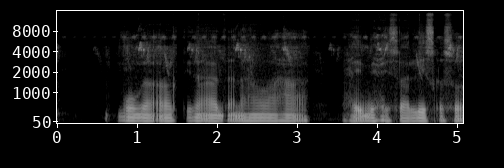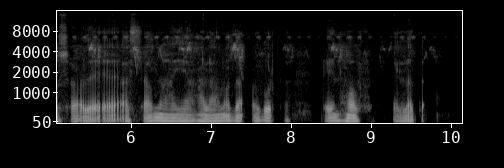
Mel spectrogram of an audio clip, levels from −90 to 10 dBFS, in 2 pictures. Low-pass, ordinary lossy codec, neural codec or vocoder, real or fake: 14.4 kHz; none; none; real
